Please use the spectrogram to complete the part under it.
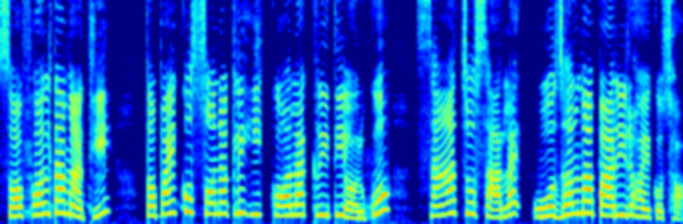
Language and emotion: Nepali, disgusted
